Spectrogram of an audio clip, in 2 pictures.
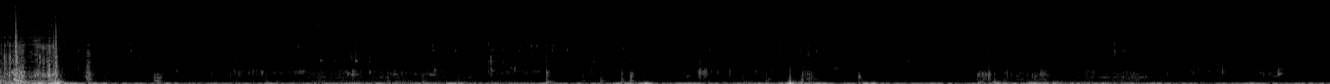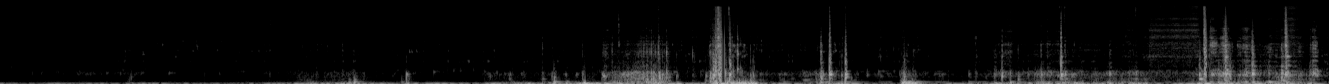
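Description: Lake water moving around a submerged camera: a muffled low rumble with scattered clicks and knocks, and two louder spells of sloshing and churning, about two-thirds of the way in and again near the end.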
